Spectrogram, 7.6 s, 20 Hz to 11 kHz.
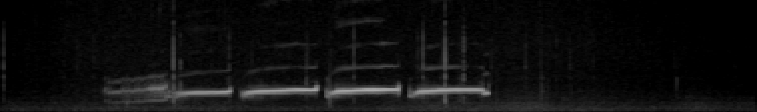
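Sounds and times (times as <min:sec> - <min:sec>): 
purple sandpiper singing: 0:01.1 - 0:04.9.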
